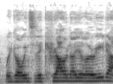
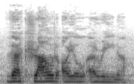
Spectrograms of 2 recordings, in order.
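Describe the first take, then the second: First: Said in the usual way. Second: Nostalgic slow savour. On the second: Shown as a demonstration. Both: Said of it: "I've not said that in ages".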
